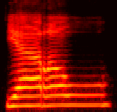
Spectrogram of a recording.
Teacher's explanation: Linnya lembut tapi wawnya sampai monyong. Karena dia lin huruf waw ya.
